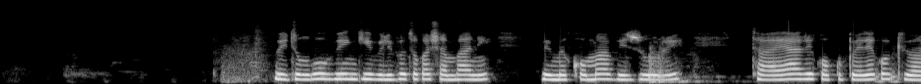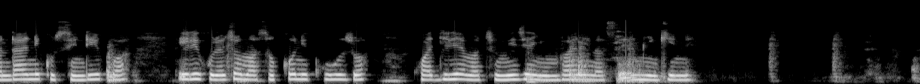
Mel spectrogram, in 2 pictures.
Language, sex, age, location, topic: Swahili, female, 18-24, Dar es Salaam, agriculture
